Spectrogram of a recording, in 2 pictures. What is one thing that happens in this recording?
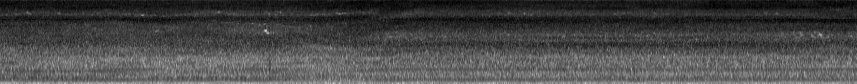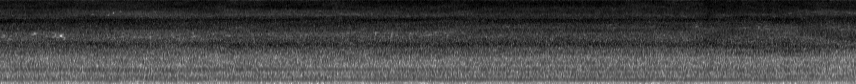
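A high-pressure water jet hisses and splashes against a hard floor.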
